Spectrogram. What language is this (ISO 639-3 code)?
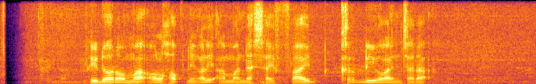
sun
